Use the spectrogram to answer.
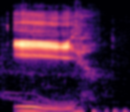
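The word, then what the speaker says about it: íj: It's pronounced E. It's just two letters. E, like when you hit your, I don't know, feet, you say E, and this is how you pronounce bow in Hungarian.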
